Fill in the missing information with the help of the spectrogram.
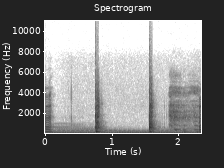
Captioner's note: chuckling; thudding; laughing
